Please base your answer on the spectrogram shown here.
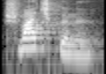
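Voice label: "швачкыны", Komi, female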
